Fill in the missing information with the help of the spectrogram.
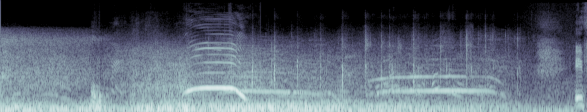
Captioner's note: everyone claps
